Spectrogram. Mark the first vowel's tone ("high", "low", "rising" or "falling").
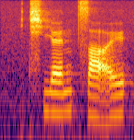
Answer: rising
